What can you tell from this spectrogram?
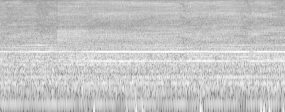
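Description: Corded electric pet grooming clipper running with a steady hum as its blade shears through a Persian cat's coat.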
